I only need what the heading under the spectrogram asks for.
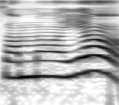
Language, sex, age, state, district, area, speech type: Odia, female, 45-60, Odisha, Nayagarh, rural, read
